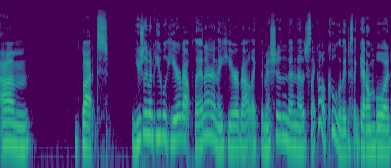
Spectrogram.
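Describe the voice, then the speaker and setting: Speaking at a fairly quick pace, a woman talks with an Australian accent. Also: medium pitch for a woman, ordinary pitch variation. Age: 20s. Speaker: nonprofit co-founder and president. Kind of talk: podcast interview. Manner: casual, many fillers.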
